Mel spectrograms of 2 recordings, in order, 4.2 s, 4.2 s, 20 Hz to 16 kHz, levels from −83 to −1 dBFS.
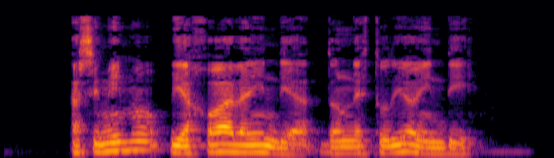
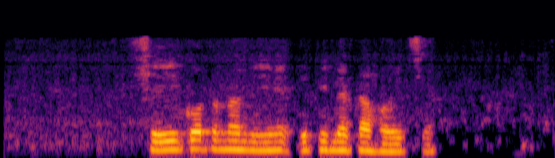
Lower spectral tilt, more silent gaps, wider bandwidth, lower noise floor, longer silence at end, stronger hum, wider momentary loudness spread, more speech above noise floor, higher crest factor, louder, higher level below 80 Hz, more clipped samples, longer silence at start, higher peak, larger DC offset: second, -4.5 dB/octave vs -7.5 dB/octave; neither; first, 11.5 kHz vs 7.4 kHz; first, -76 dBFS vs -53 dBFS; second, 0.6 s vs 0.9 s; neither; second, 8 LU vs 15 LU; first, 54 dB vs 35 dB; about the same, 20 dB vs 18 dB; about the same, -22 LUFS vs -20 LUFS; about the same, -56 dBFS vs -56 dBFS; neither; second, 0.55 s vs 1.05 s; about the same, -4 dBFS vs -4 dBFS; neither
